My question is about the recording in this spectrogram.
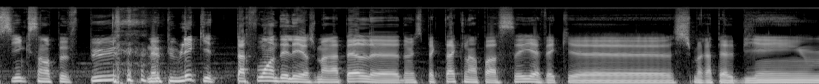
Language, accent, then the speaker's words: French; Quebec, Canada; je suis québécois depuis 13 générations déjà. Mon ancêtre est arrivé en 1600 quelque chose.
